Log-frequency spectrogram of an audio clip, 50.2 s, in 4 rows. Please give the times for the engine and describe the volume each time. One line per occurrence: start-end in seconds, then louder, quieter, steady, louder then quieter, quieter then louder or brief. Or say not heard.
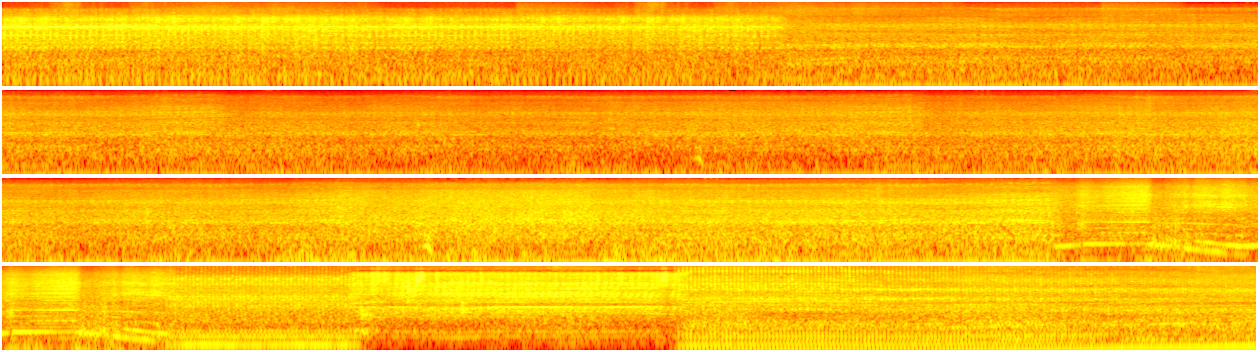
0.0-50.1 quieter then louder.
